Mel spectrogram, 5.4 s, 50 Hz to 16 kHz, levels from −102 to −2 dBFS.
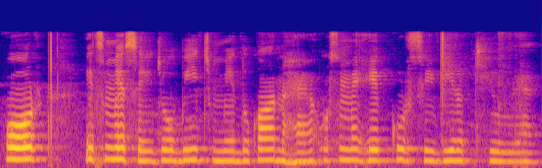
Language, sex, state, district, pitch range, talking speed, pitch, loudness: Hindi, female, Uttar Pradesh, Saharanpur, 215-235 Hz, 165 wpm, 225 Hz, -20 LUFS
